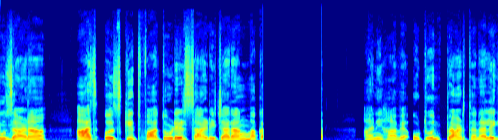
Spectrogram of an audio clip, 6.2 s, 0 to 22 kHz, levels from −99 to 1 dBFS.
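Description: Digital broadcast dropout from 3.28 to 4.02 s, after "फांतोड़ेर साडेचारांक म्हाका": the receiver muted on lost or corrupt frames, cutting 0.74 s to silence until "आनी हावें".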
